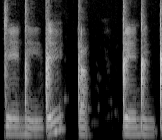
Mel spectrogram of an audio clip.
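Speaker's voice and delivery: "venidera" slowly beaten out, ve-ni-DE-ra; syllable by syllable. Shown as a demonstration. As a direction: chop "venidera" into separate low, slow beats. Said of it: "si lo hacemos así".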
